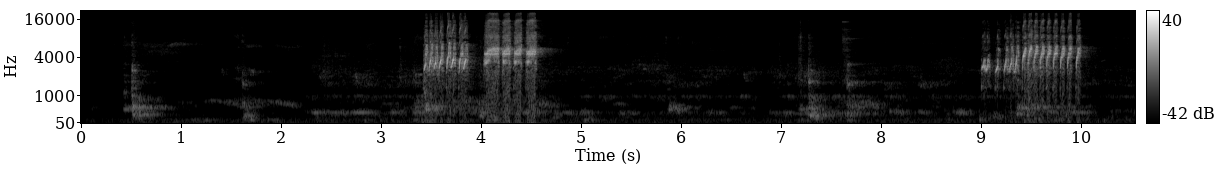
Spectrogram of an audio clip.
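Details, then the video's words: Flamboyan bird singing actively, used as a lure to provoke other birds into song: two loud bursts of rapid, buzzy, high trills about a second long, separated by quieter scattered short notes and pauses. "Pancingan Burung Flamboyan Gacor"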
